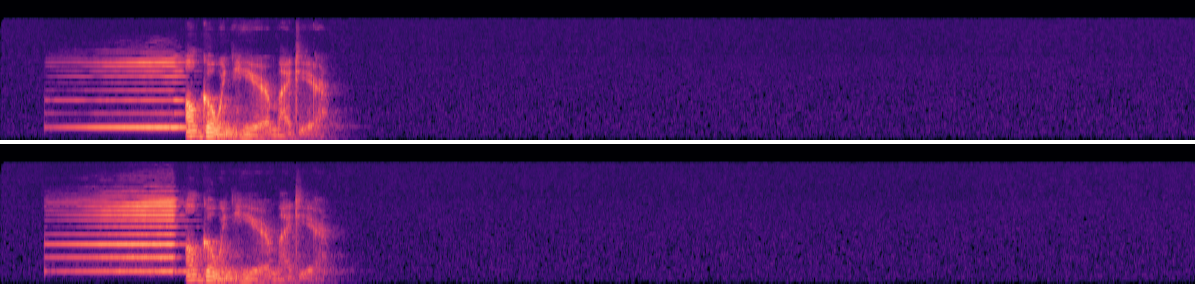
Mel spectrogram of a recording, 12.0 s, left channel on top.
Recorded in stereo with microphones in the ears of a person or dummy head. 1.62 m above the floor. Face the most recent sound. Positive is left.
turn(degrees=20)  # may be behind; listen again after turning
